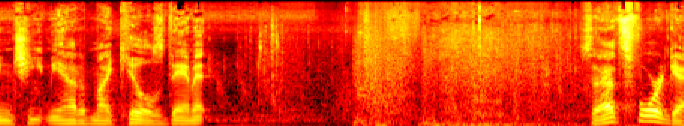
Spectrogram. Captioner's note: fwoosh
